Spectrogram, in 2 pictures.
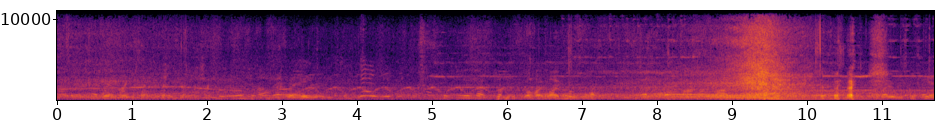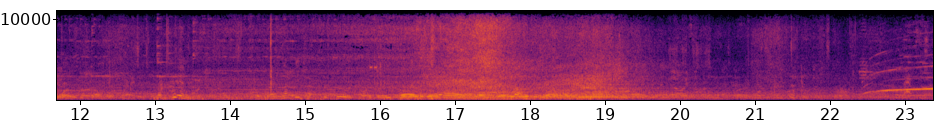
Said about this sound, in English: We've got the preceding vehicles coming through.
